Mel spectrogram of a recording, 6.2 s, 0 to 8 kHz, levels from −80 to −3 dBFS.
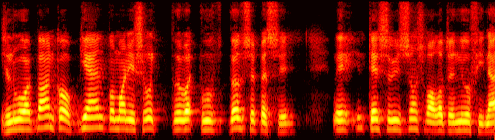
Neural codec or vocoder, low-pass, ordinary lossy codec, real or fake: codec, 16 kHz, 0.5 kbps, FunCodec, trained on LibriTTS, 25 frames a second; none; none; fake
